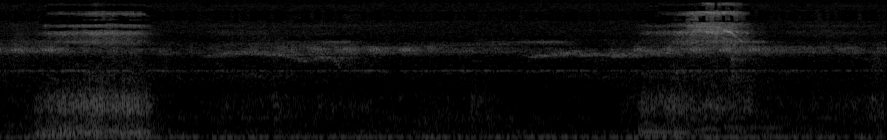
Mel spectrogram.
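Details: Napping Yorkshire Terrier snoring, two loud rasping snore bursts about three seconds apart, each lasting under a second, with quiet breathing between them.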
